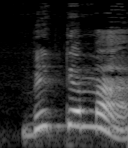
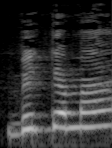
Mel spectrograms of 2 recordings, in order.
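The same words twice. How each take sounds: First: Higher, more insistent second call. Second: Higher, raised call into the house. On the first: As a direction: call her again, pushing harder. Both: Acted. Calling someone out from inside.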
